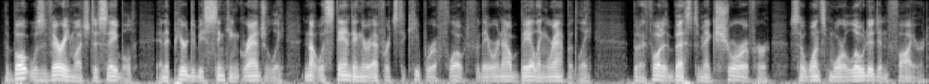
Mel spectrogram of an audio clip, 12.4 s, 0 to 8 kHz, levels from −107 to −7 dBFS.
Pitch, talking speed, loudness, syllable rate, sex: 85 Hz, 195 wpm, -21 LUFS, 5.4 syllables/s, male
